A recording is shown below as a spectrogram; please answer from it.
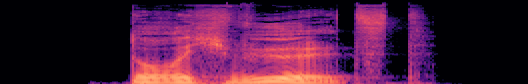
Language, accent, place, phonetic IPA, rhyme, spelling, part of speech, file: German, Germany, Berlin, [ˌdʊʁçˈvyːlst], -yːlst, durchwühlst, verb, De-durchwühlst.ogg
- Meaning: second-person singular present of durchwühlen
